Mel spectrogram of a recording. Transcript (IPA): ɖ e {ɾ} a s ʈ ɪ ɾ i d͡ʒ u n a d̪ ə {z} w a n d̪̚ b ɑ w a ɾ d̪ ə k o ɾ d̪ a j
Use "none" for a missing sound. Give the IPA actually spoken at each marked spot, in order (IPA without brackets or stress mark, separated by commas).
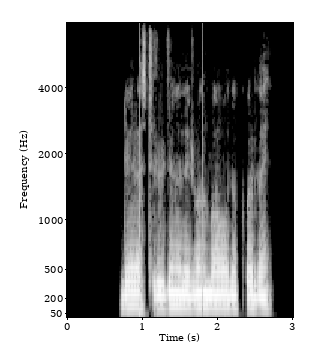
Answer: ɾ, ʒ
